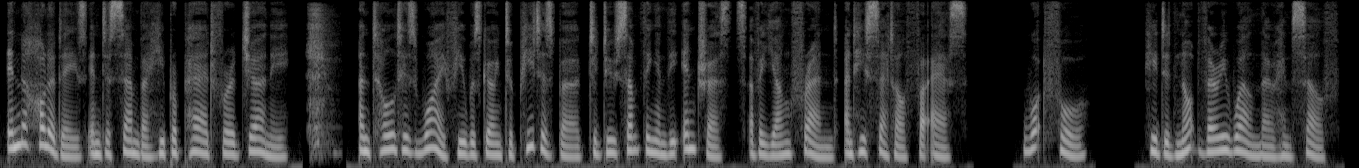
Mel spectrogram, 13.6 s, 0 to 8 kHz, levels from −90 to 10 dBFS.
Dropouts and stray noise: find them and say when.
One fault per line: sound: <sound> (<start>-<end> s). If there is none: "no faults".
sound: sneeze (3.0-3.4 s)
